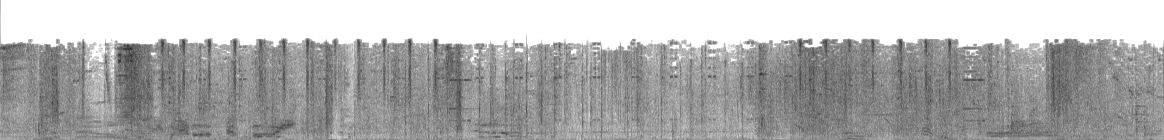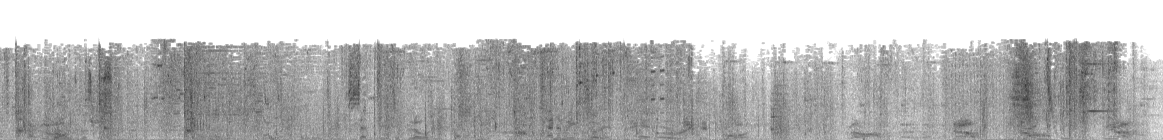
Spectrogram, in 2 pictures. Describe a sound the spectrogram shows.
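Video game energy weapons fire and crackle in bursts.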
